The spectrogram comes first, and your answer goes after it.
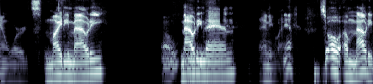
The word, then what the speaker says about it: Maute: Mao D so the last name is spelled M a ute it's spelt like saute with an M but it's pronounced like howdy with an M so if you say howdy I'm Audi your and it rhymes you're pronouncing it correctly any word play on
